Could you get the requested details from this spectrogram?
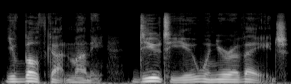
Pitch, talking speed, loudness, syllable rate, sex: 115 Hz, 205 wpm, -19 LUFS, 5.9 syllables/s, male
